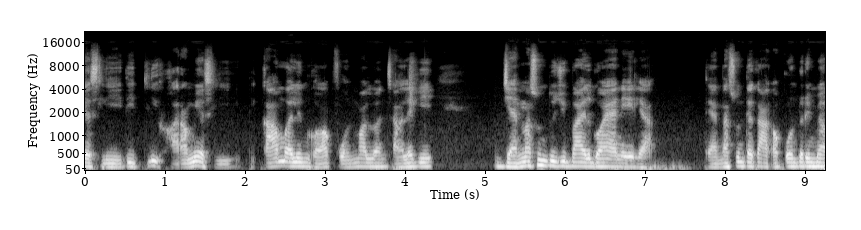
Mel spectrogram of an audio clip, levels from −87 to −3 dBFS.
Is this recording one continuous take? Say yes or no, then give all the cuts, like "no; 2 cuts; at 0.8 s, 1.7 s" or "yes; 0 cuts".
yes; 0 cuts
